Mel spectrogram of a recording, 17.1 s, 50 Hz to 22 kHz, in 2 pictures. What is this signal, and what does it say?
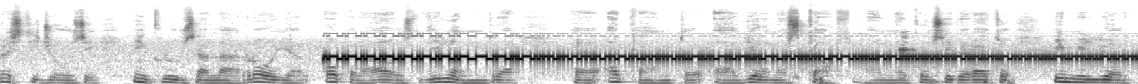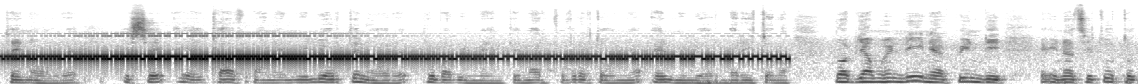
NAVTEX (SITOR-B), 100 baud, 170 Hz shift, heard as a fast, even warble, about 1360 Hz centre, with fading. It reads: ZCZC AB06 CONTAINER ADRIFT IN PSN 65-58N 149-33W. CANCEL THIS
